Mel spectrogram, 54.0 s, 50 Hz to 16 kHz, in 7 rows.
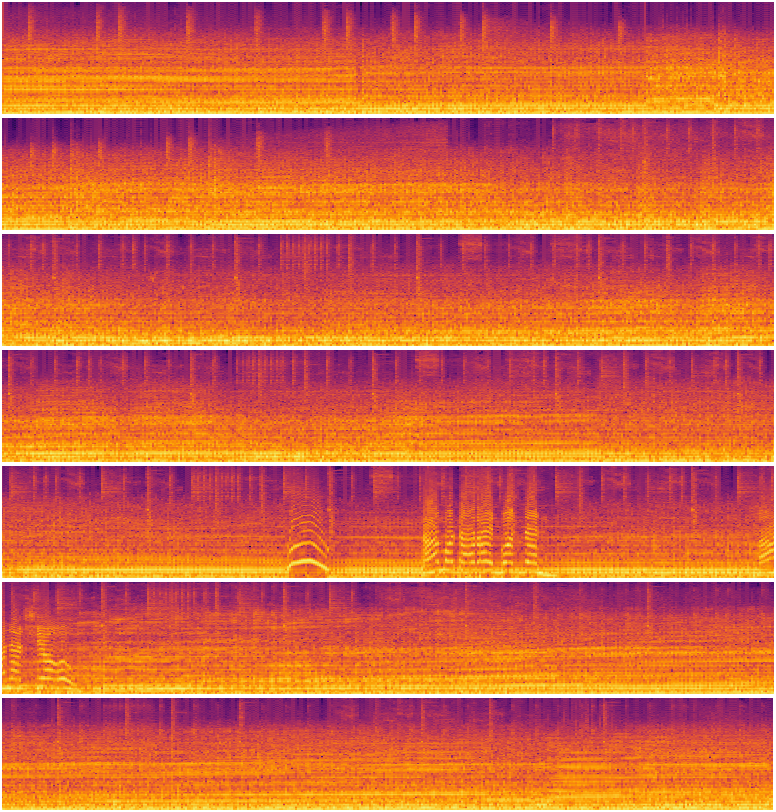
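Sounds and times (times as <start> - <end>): background music: 0.0 - 54.0
motorcycle engine at speed: 0.0 - 54.0.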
